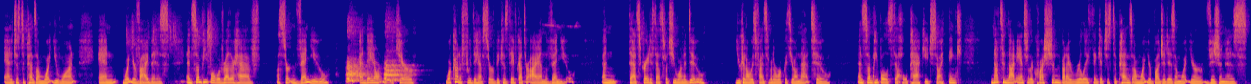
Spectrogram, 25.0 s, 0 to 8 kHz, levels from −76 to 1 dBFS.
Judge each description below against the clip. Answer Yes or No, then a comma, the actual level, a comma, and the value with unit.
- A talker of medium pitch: Yes, medium, 165 Hz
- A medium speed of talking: No, fast, 235 wpm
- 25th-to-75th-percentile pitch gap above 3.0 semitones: No, average, 2.7 semitones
